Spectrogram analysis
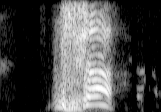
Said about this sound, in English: I got to sneeze.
